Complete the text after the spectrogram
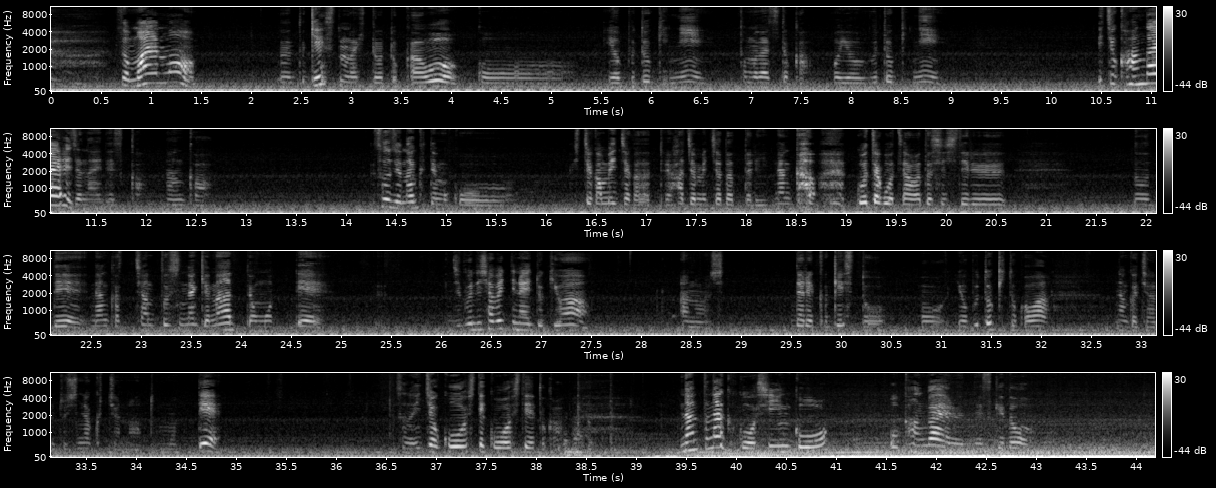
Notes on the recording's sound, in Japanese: いちばん録音しやすいのが車の中だったということをお話ししています。車の中スタジオ。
